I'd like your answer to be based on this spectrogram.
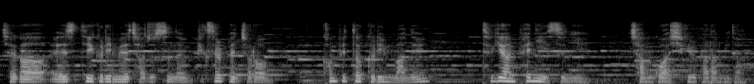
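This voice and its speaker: A man at a moderate pace, with ordinary pitch variation and music in the background. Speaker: digital artist / video creator. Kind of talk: speed-painting narration, explanatory talk with jokes. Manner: casual, self-deprecating, humorous.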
